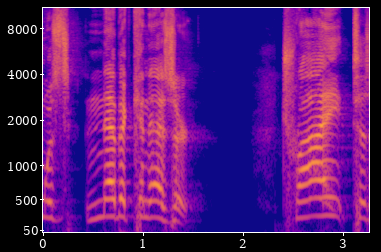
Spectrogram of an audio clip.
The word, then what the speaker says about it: Nebuchadnezzar: man whose name was Nebuchadnezzar try to spell that twenty-five times when you're writing your message Nebu CAD nazar okay just just phonetically you can sound it out he was the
